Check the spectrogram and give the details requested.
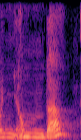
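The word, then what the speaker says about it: Ñomndaa: Bueno, espero, como les mencioné, que si hayan escuchado del idioma, regularmente se escucha más la variante de Xochislahuaca, que se pronuncia como ñomda, pero bueno, en este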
